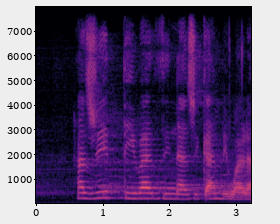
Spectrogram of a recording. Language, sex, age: Venda, female, 22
